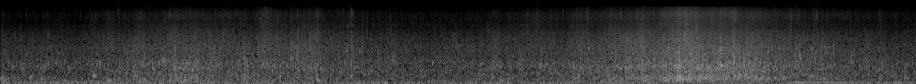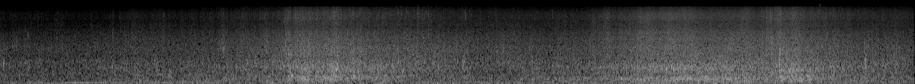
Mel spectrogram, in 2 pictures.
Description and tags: Harbor+music
beach, coast, Cyprus, field-recording, ocean, people, sea, seaside, shore, water, waves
